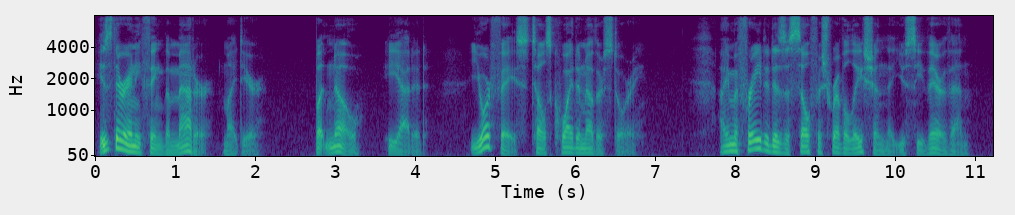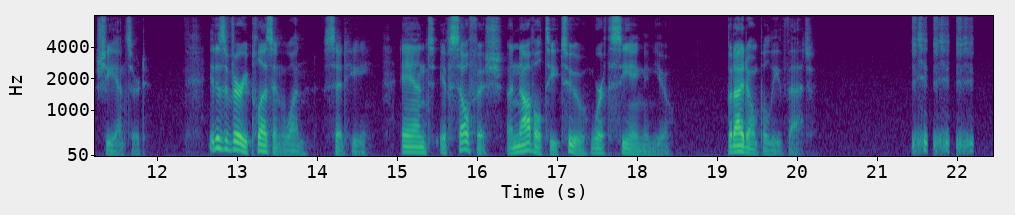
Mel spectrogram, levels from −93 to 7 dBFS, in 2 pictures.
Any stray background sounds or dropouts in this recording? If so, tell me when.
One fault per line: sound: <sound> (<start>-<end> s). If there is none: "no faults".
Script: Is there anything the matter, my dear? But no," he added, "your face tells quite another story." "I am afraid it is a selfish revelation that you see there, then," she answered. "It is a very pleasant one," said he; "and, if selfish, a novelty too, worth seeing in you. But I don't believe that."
sound: laugh (21.4-22.2 s)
